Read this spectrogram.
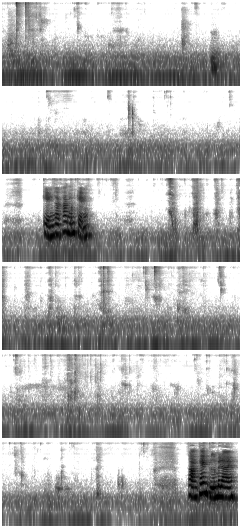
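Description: A woman chews and crunches food close up.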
